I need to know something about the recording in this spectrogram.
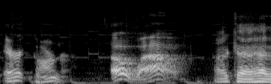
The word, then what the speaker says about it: Garner: I had to make sure it was spelled without a D. Like in the Pittsburgh accent, that's pronounced Gardner.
